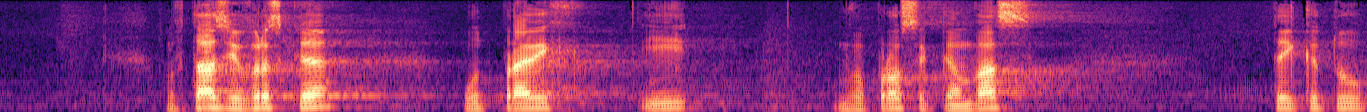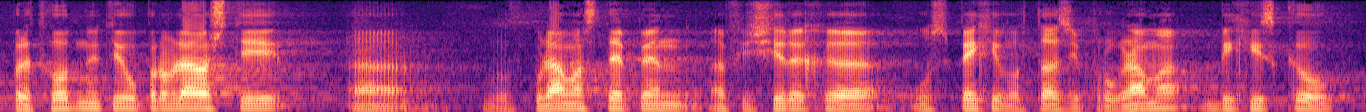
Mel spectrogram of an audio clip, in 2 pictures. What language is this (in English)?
Bulgarian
